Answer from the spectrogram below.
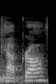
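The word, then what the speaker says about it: Capgras: Pronounced Capra.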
